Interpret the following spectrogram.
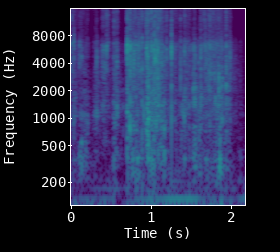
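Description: Trading-card pack's plastic wrapper crinkling as it is torn open and handled, louder from about two-thirds of a second in and stopping at the end.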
